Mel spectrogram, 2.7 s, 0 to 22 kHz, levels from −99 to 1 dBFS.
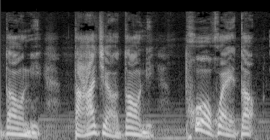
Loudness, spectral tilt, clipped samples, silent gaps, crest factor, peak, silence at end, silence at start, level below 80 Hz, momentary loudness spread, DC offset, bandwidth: -20 LUFS; -5.5 dB/octave; under 0.1%; none; 16 dB; -4 dBFS; 0.05 s; 0 s; -44 dBFS; 8 LU; under 0.1%; 16 kHz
